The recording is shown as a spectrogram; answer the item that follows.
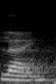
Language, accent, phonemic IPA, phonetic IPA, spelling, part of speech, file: Armenian, Eastern Armenian, /lɑjn/, [lɑjn], լայն, adjective, Hy-լայն.ogg
- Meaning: wide, broad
